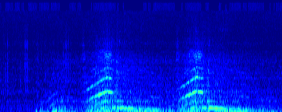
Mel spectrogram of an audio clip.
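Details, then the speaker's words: Pontiac Grand Prix daily driver parked, free-revved: two quick blips, revs climb and drop cleanly without stumble or popping; misfire only appears when driving at a certain speed, not on free rev. "what it sounds like when it revs I mean it doesn't sound like it's misfiring when it revs it's just when you drive at a certain speed"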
